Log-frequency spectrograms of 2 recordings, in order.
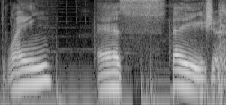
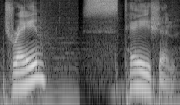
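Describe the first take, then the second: First: An extra vowel is inserted before the second word. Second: The two words join with no added vowel.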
